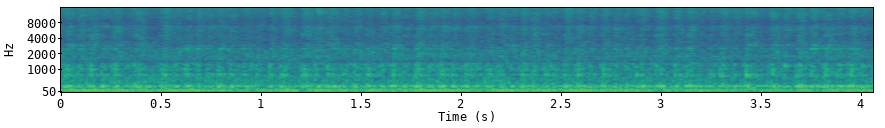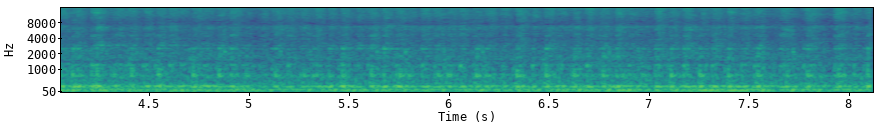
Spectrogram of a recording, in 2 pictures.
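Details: 55hp Johnson two-stroke three-cylinder outboard, previously submerged, restarted after carb air-fuel adjustment and choke: steady even burble at idle with no misses or surging, no fuel leaking from carbs, running on all three cylinders; normal idle.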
